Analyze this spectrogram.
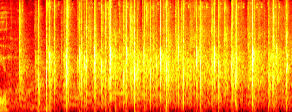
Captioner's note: audience applauds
